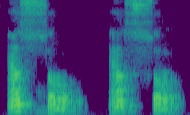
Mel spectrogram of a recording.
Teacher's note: jadi Shad itu memiliki sifat rokhawah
